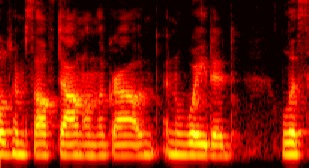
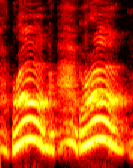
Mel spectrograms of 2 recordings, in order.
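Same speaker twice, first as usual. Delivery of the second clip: loud high barking Roog; dog's bark cry; 11 semitones higher, 11 dB louder than usual. Acted. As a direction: bark it like a frantic dog. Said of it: "Boris cried".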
